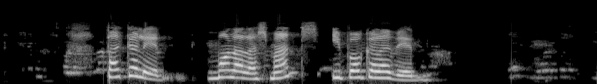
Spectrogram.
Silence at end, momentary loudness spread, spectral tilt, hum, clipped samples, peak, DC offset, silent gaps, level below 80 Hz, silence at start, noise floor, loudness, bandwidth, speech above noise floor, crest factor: 0.3 s; 21 LU; -3.5 dB/octave; none; under 0.1%; 0 dBFS; under 0.1%; 2.00-2.05 s, 4.57-5.07 s; -64 dBFS; 0.4 s; -38 dBFS; -14 LUFS; 7.8 kHz; 22 dB; 16 dB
